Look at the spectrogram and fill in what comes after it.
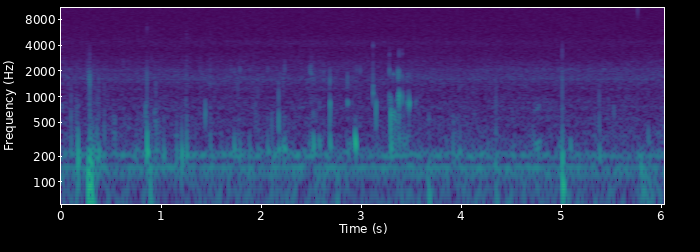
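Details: Stomach growling (borborygmi) about twenty minutes after a deep, empty, starving feeling, an hour after still feeling bloated from a heavy dinner the night before. Faint gurgles and soft popping squeaks over a low steady hum.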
